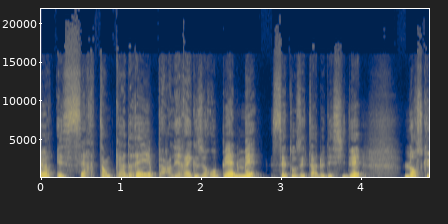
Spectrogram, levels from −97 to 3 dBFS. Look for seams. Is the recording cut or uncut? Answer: cut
